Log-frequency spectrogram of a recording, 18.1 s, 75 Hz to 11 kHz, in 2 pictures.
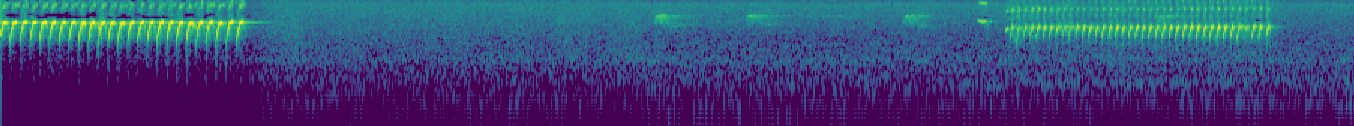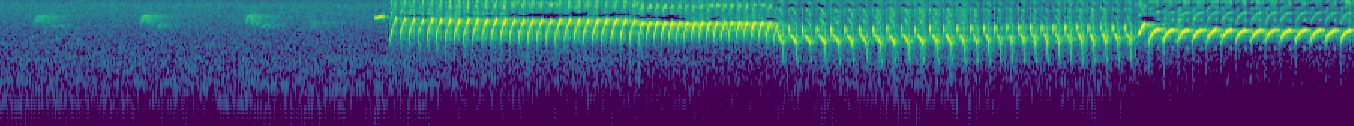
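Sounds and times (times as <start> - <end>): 
orange canary trilling: 0.0 - 1.8, 6.5 - 8.6, 11.5 - 18.0.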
